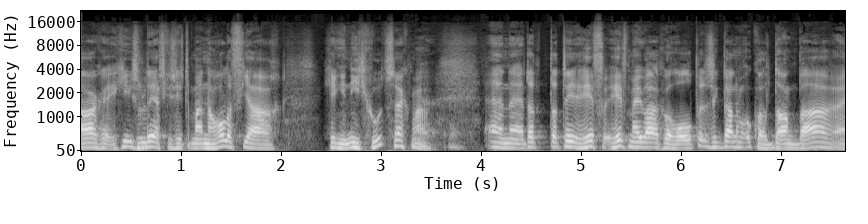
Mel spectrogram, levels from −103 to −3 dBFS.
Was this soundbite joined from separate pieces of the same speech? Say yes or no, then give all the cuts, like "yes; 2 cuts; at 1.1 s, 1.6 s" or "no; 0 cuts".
no; 0 cuts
